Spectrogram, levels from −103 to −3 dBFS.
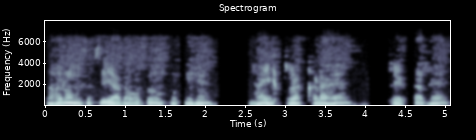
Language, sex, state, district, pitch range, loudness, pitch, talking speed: Hindi, female, Chhattisgarh, Sarguja, 200-220 Hz, -23 LUFS, 210 Hz, 165 wpm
